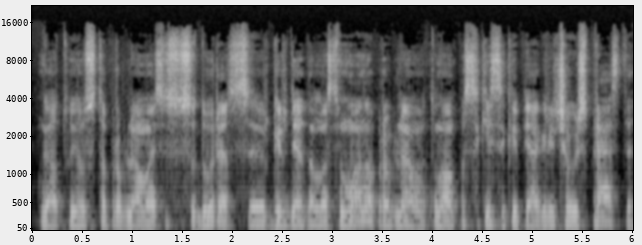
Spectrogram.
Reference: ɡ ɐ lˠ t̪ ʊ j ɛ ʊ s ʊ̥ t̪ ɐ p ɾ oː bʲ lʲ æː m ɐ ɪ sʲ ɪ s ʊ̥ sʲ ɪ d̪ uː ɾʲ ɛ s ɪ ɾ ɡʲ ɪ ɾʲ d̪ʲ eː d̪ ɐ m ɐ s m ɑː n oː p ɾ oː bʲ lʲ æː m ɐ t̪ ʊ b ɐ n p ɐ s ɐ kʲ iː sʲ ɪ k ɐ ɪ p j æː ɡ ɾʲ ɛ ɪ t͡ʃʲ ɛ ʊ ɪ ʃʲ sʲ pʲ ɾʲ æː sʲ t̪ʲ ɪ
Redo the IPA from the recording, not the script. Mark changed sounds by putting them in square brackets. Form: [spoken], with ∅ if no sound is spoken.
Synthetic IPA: ɡ ɐ lˠ t̪ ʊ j ɛ ʊ s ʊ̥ t̪ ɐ p ɾ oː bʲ lʲ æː m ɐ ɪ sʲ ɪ s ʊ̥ sʲ ɪ d̪ uː ɾʲ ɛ s ɪ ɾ ɡʲ ɪ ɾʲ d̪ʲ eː d̪ ɐ m ɐ s m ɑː n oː p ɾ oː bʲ lʲ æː m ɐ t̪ ʊ [m] ɐ n p ɐ s ɐ kʲ iː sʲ ɪ k ɐ ɪ p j æː ɡ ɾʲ ɛ ɪ t͡ʃʲ ɛ ʊ ɪ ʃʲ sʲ pʲ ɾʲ æː sʲ t̪ʲ ɪ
